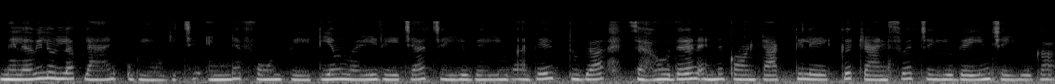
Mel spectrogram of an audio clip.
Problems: low volume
